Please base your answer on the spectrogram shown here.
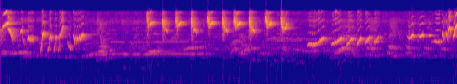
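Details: White-rumped shama (murai batu) singing a vigorous, varied song: rapid bursts of sharp high notes and buzzy trills mixed with sweeping whistles, phrases changing every second or so, with no other sounds.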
